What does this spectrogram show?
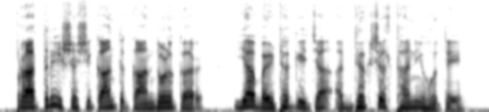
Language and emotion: Marathi, neutral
